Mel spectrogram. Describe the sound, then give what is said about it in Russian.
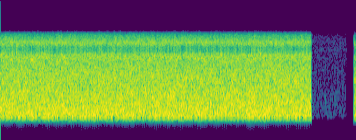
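Steady, loud radio static hisses without a break for several seconds from a radio station whose squelch is not closing, then cuts off abruptly into silence before a brief burst returns at the very end. “Да, шумодав не закрывается, получается.”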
